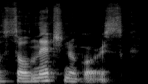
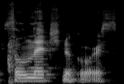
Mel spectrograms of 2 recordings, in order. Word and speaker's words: Solnechnogorsk: No, I met her in what is today Russia, but was then the Soviet Union, in the town of Solnechnogorsk. – Thank you for pronouncing it so I didn't have to mangle it. – Yeah, okay, Solnechnogorsk.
